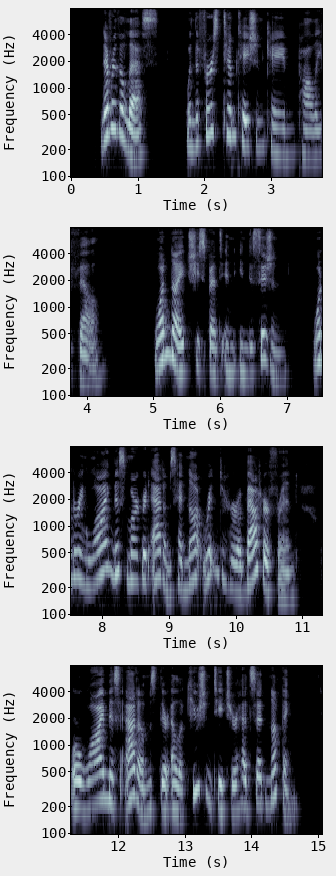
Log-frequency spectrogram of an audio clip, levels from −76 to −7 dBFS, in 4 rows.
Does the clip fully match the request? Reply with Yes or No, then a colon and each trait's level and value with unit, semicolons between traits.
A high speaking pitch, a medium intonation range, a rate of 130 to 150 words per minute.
No: high, 210 Hz; wide, 6.3 semitones; average, 145 wpm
